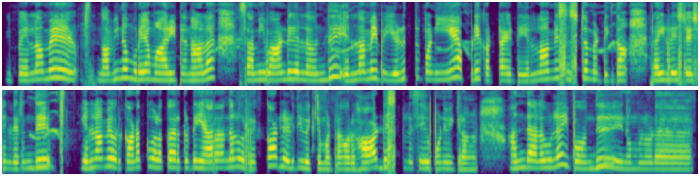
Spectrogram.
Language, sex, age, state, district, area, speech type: Tamil, female, 18-30, Tamil Nadu, Thoothukudi, urban, spontaneous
